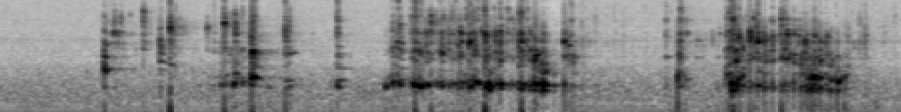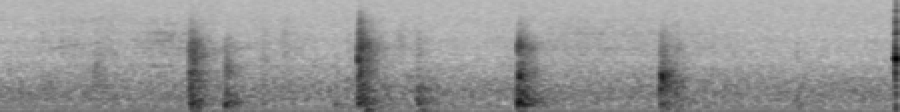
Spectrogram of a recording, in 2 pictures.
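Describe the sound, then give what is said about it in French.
Water poured from a bottle into a glass, heard as a few seconds of bubbly splashing in the middle, then a run of sparse, separate drips and light taps. “Et une bouteille. Remplis le verre d'eau.”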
